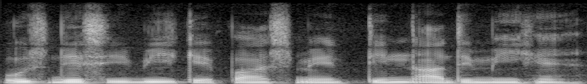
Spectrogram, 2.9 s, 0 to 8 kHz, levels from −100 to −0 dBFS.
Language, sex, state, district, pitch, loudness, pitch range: Hindi, male, Arunachal Pradesh, Longding, 95 Hz, -16 LUFS, 95-100 Hz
